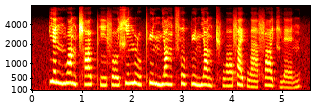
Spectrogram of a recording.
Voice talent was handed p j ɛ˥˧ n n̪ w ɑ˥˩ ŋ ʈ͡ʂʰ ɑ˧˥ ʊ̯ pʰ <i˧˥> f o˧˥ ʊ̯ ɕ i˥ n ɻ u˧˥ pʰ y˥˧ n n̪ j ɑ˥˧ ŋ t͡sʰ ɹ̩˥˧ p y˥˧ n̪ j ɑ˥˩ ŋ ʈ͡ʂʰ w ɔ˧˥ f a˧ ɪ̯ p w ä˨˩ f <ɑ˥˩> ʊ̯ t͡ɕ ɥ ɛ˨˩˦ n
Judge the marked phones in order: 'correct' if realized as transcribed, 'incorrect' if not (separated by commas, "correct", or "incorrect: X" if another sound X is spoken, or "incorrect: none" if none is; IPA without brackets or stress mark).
correct, correct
